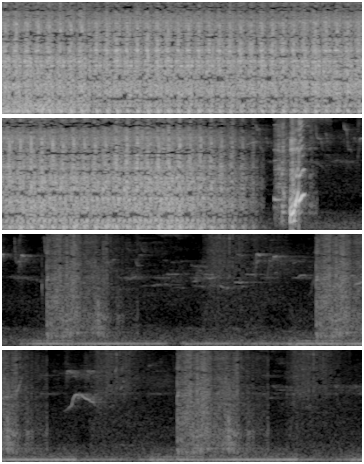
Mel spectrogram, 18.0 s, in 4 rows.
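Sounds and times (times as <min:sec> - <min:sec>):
bird chirping: 0:07.4 - 0:18.0
metal scoop scooping soil and gravel: 0:09.5 - 0:10.7, 0:11.5 - 0:18.0.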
